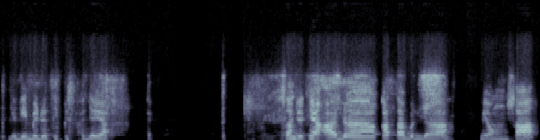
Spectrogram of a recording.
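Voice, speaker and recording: Lady teacher going slow thru pronunciation, says each word a few times, dry kinda dull audio. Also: medium pitch, fairly bright tone, no echo. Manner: slow, patient explanations with repeated example words. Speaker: Korean language teacher. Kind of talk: recorded online lesson explaining pronunciation. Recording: dry, slightly dull voice recording.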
